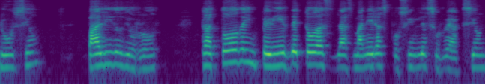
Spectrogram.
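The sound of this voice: Pitch varies in an ordinary way as an unforced reading voice is heard against a quiet background.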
